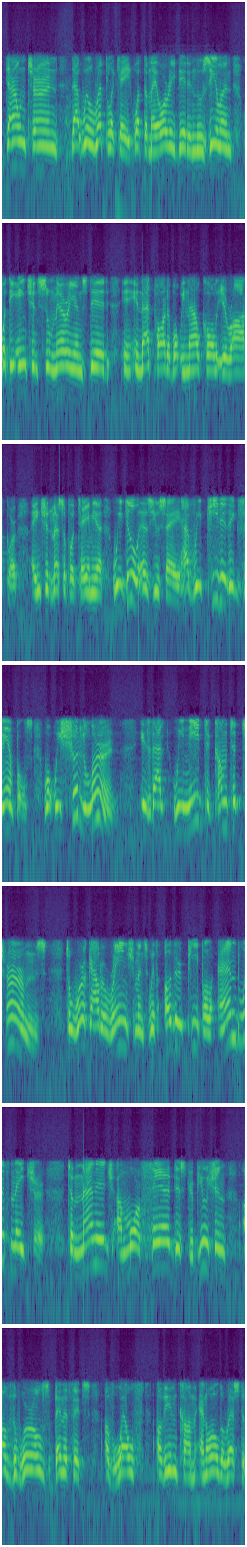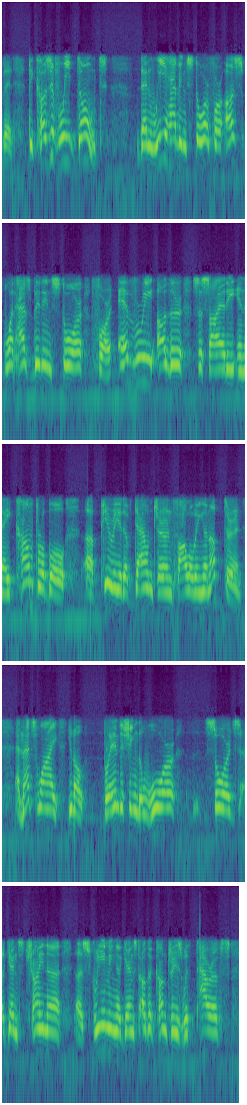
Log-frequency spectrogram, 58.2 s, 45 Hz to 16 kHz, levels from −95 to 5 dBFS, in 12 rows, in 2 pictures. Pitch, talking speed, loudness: 165 Hz, 130 wpm, -17 LUFS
